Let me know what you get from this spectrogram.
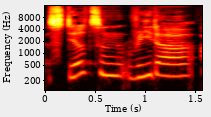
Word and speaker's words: Stelzriede: Also es geht um eine Familie, wir würden sagen, Stelzriede, so schreibt sich das. – Mhm. – Ähm, er sagt im Buch, äh, das Ganze würde Stilton Reader ausgesprochen. Das ist dann die amerikanische Aussprache.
